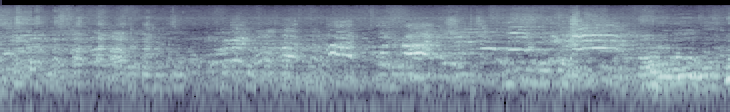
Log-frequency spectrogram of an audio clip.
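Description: Young women shout and call to each other across an open outdoor pitch.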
